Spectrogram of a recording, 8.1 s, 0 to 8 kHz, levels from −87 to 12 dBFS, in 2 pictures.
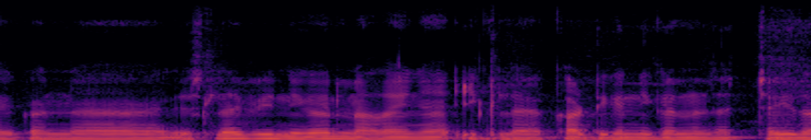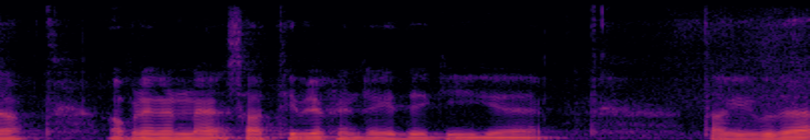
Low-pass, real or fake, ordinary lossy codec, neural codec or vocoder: none; real; none; none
